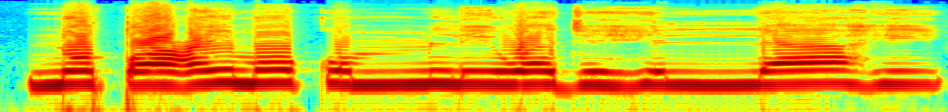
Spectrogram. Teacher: آخر میں میم ساکن ہے، پھر حرف اللام ہے، لام حروف الاظہار الشفوی میں سے ہے، تو ہمیں یہاں میم کو ظاہر کرنا ہے اور بغیر غنہ سے یہ حکم کو ادا کریں گے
